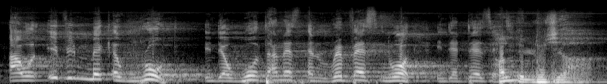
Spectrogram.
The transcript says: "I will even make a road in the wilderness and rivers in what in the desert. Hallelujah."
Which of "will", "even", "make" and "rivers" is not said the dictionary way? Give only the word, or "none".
rivers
